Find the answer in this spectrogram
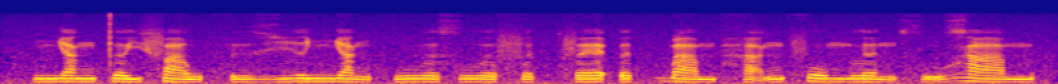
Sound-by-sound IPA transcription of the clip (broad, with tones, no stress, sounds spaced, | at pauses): ɲ a˧ ŋ t̪ ə˨˦ j f a˨˩ w h ɨ˨˩ ɣ i˧ ə̯ ɲ a˧˩ ŋ h w u˨˩ ə̯ x u˨˩ ə̯ f ə˨˩ t̚ f ɛ˧ ʔ ə˦˥ t̚ ɓ a˨˩ m h a̰˧˥ ŋ f o˧ m l ə˧˩ n x ṵ˧˥ ɣ a˧ m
